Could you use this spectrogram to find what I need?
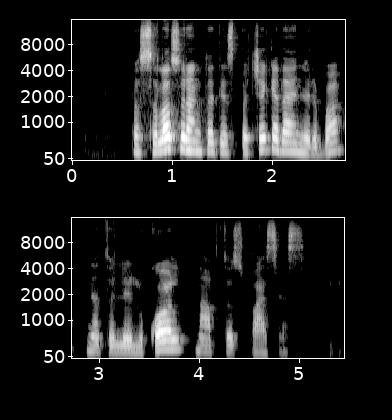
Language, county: Lithuanian, Vilnius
